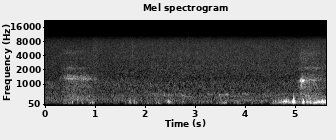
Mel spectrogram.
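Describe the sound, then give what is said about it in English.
Faint, steady rustle of wind moving through the leaves of a sycamore tree, a soft hiss that swells slightly louder near the end. “wind blowing the leaves in this sycamore tree.”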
